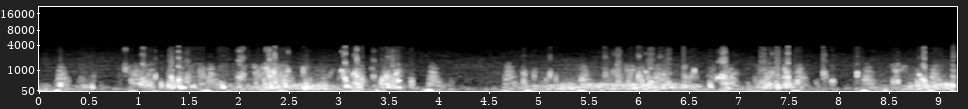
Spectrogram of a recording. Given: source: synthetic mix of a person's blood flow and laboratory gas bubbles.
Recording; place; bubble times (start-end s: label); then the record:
Doppler ultrasound of blood flow; subclavian vein
0.22-0.30 s: bubbles
0.45-0.61 s: bubbles
0.88-0.99 s: bubbles
1.03-1.71 s: bubbles
1.82-2.58 s: bubbles
2.65-3.28 s: bubbles
3.35-3.82 s: bubbles
4.87-4.94 s: bubbles
4.97-5.04 s: bubbles
5.08-5.23 s: bubbles
5.68-6.42 s: bubbles
6.49-6.63 s: bubbles
6.72-7.04 s: bubbles
7.17-7.70 s: bubbles
7.88-8.02 s: bubbles
8.19-8.27 s: bubbles
8.55-9.09 s: bubbles
9.14-9.19 s: bubbles
From the record:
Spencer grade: 3 (all of the cardiac periods contain showers or single bubble signals, but not dominating or overriding the cardiac motion signals); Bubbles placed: anywhere in the cardiac cycle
